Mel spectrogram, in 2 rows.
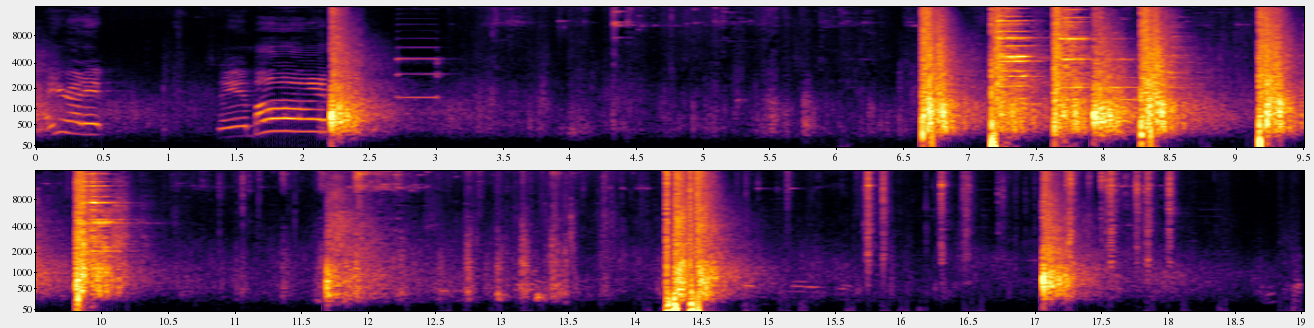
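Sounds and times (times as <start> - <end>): pistol shots: 0.0 - 0.8, 2.2 - 2.8, 6.7 - 10.5, 14.3 - 15.0, 17.1 - 17.7
metallic clang of steel plates: 7.2 - 8.5, 9.9 - 10.6.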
